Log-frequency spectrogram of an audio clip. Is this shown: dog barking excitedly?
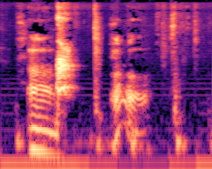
yes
